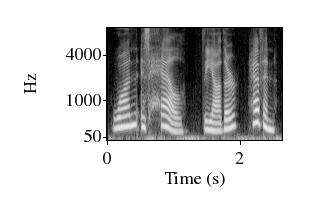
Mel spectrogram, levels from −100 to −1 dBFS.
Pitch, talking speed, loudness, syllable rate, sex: 220 Hz, 115 wpm, -16 LUFS, 4.6 syllables/s, female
